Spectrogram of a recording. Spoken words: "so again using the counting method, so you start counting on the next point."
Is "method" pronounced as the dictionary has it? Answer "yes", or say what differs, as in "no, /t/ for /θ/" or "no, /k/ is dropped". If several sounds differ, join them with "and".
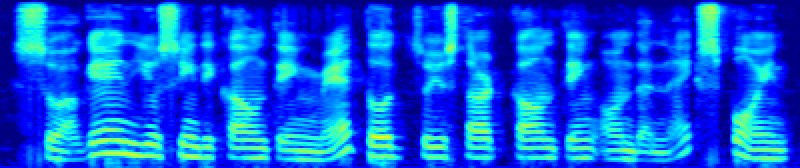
no, /t/ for /θ/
